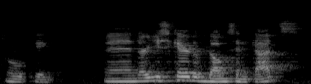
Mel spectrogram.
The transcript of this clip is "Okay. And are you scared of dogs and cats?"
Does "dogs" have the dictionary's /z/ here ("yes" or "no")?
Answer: no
